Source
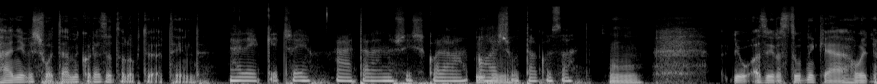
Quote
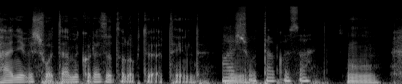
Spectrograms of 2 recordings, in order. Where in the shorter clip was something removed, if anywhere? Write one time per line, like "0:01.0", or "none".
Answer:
0:02.2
